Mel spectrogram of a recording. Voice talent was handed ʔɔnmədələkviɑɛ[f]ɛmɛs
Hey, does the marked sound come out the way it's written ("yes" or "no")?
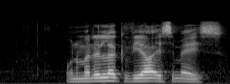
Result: no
